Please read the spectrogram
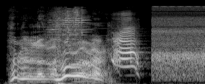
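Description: A man's voice groaning and wailing with sliding pitch, climbing to a high wavering cry, then cut off about one and a half seconds in by a steady burst of static hiss.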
